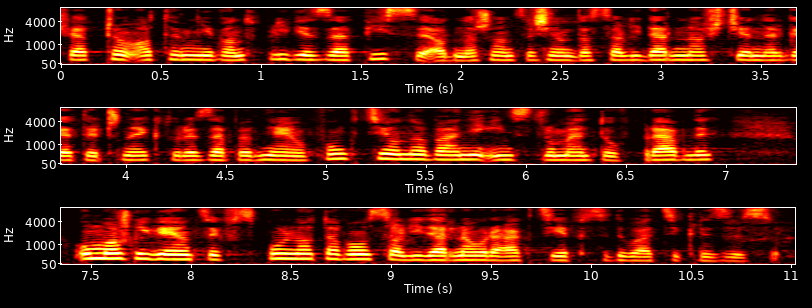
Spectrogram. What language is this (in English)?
Polish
